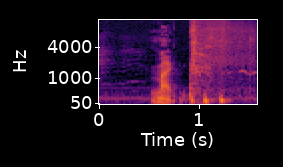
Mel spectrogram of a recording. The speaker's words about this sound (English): My cat is in the background talking right now.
